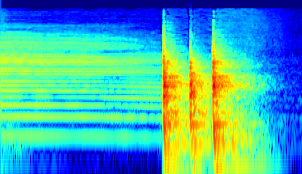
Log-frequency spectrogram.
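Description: A held music note fades out, then a little over a second in come three sharp knocks on a door.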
